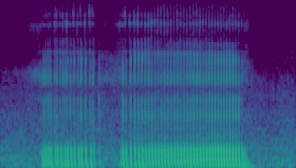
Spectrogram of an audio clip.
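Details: Tsumugi, a female French Bulldog, snores while asleep with her eyes open: two rattling, fluttering snore bursts of rapid buzzy pulses, the first short and uneven, the second longer and steady, in a quiet indoor setting.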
